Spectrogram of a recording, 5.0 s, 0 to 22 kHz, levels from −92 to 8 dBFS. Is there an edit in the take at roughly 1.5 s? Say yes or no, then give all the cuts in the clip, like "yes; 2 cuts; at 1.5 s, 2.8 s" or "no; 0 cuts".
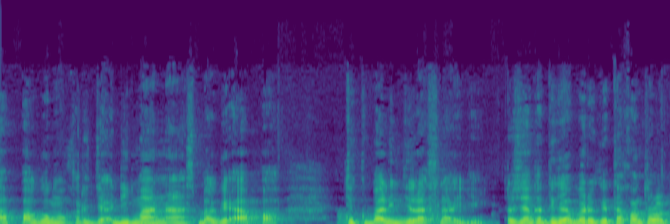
no; 1 cut; at 3.6 s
